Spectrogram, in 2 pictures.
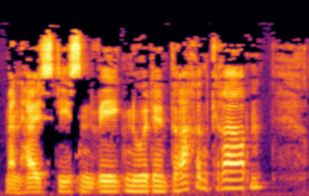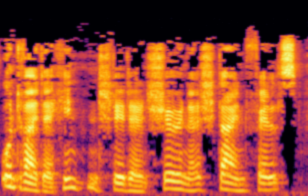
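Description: A man's voice: mid-range voice, lively intonation, unhurried, voice pushed up. A chatty tailor's wife, voiced by a man reading the tale, lifts her voice well above his own and explains the way in a helpful tone. It sounds like a storybook reading.

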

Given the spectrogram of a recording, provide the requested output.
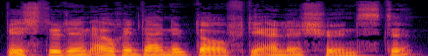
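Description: A man voicing a gentle, teasing female rain spirit in a fairy-tale reading. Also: on the low side, expressive, unhurried. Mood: kindly.

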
